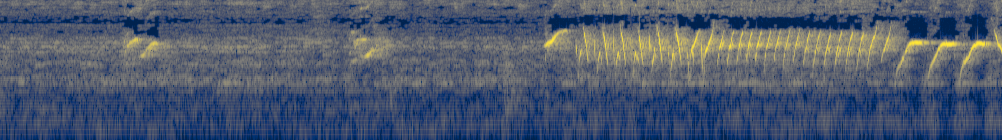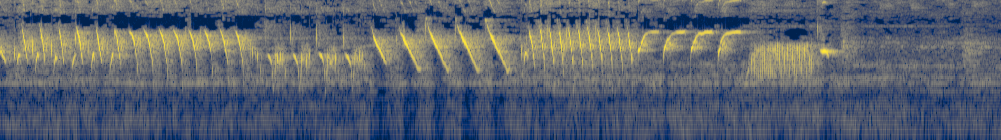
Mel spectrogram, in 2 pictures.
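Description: Domestic canary singing: two short calls in the first few seconds, then a long song of fast trills and rapid repeated high notes starting about five seconds in and stopping a couple of seconds before the end.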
